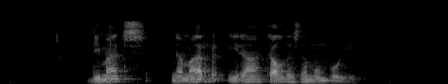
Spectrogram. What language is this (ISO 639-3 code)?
cat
